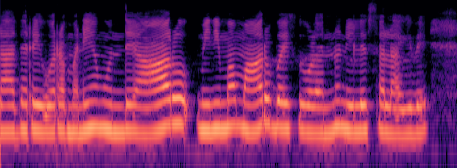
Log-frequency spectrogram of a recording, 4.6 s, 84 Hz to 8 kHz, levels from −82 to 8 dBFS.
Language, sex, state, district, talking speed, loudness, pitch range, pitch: Kannada, female, Karnataka, Koppal, 120 wpm, -16 LUFS, 230-245 Hz, 235 Hz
